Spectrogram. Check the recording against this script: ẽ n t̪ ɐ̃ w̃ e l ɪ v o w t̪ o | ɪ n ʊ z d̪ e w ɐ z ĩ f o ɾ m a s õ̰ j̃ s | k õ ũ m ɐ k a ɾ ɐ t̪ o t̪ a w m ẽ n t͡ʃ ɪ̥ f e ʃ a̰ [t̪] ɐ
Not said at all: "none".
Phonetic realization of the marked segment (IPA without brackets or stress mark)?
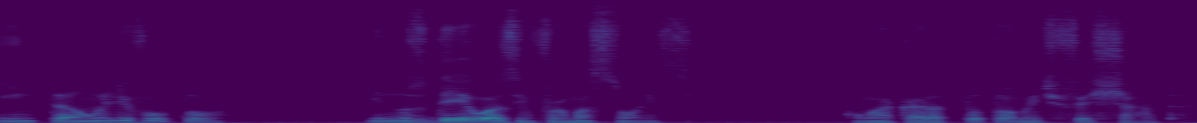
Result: d̪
